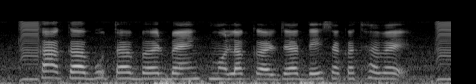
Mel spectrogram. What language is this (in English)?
Chhattisgarhi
